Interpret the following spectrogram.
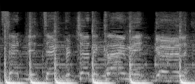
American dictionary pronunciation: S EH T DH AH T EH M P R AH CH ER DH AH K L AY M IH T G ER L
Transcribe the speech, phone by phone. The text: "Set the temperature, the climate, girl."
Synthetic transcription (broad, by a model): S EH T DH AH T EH P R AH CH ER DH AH K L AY M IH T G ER L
